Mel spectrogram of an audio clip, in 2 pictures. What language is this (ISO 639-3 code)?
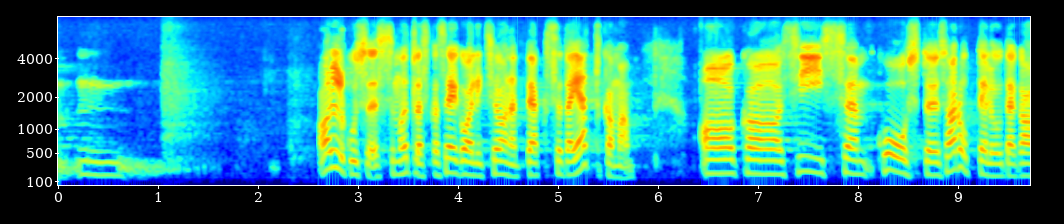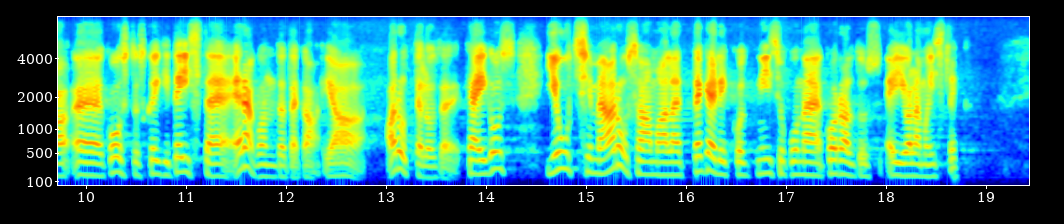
est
